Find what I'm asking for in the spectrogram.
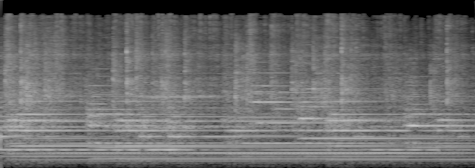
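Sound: bells ringing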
